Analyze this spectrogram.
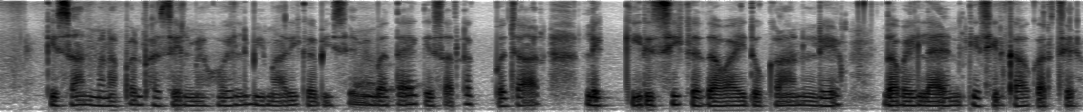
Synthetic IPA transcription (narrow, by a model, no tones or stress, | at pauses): kɪsaːnmənaːpənpʰɐsilmẽhoːɪlbiːmaːɾikəbiːsḛmẽbət̪aːekesə̰ləɡ̚bəd͡ʒa̰ːɾleiɾsikəɾd̪ɐʋaːid̪ʊkaːnled̪ɐ̰ʋaːilɛ̰ɪnket͡ʃʰɪɽkaːwkəɾt̪ʰe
